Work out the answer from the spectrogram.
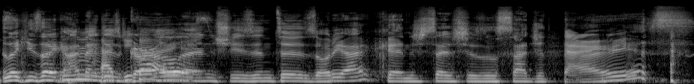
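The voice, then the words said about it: Italian-accented impression of another person. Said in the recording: “Italian intonation ... phenomenal Claudio impersonation ... That's like a drunk Claudio”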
